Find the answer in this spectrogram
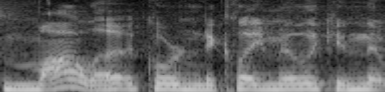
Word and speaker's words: Mahle: been saying it wrong for years apparently it's pronounced Mala according to clay milikin that we saw today instead of Molly like we have as far as I know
